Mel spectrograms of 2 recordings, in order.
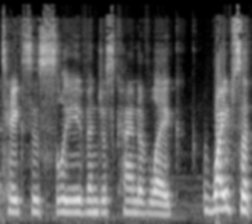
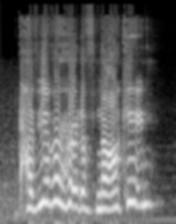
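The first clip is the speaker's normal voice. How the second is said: high, cracking, breaking voice; 6 semitones higher, 4 dB louder than usual. Voicing an upset character in a game: voice cracking. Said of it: "Does your voice crack a little".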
